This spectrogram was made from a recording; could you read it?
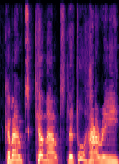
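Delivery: taunting, high-pitched put-on baby voice. Calling out to harry, who hides behind the statues, in a mock baby voice. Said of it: "she called in her mock baby voice".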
